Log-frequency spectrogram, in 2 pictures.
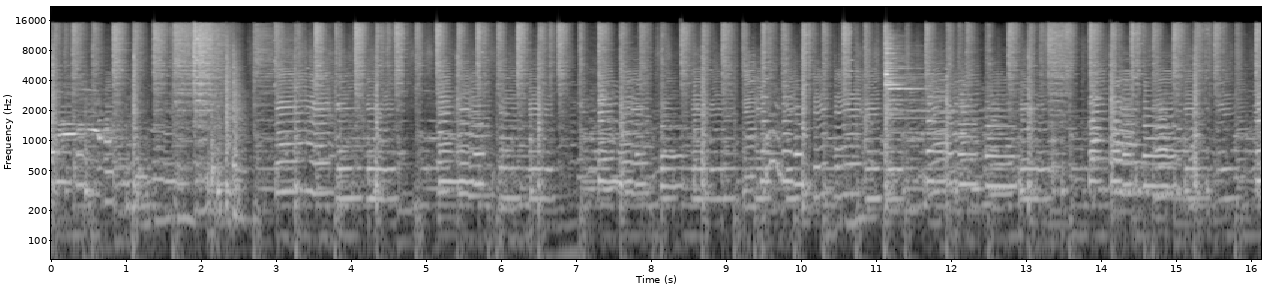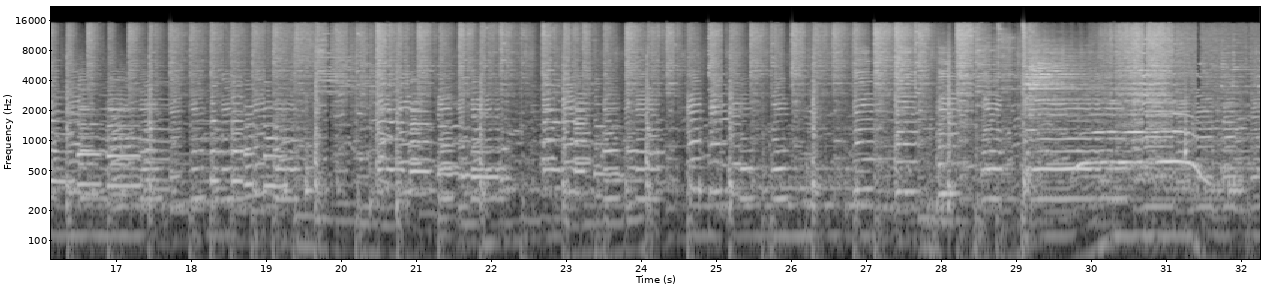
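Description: Live band playing: a saxophone plays a moving melodic line over electric bass and a drum kit, loud and steady throughout.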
